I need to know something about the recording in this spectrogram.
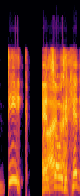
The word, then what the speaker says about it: DIC: So whenever the voice always pronounced Deek.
